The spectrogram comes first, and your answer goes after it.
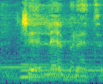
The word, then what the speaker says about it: célébret: C'est comme ça qu'un prêtre prononce célébret.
